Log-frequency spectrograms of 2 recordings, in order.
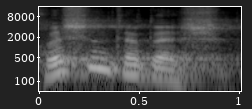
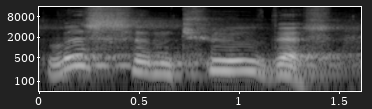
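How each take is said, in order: First: Said in the usual way. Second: Listen to this said high, louder and slowly; stress on Listen. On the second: Shown as a demonstration. Preacher urging congregation to listen closely, emphatic.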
